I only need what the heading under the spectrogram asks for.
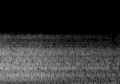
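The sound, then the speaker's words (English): An express truck's engine drones steadily as it turns a corner into a street in Beverly Hills, a broad rushing rumble that slowly eases off over about a second. No one speaks. “Uh-oh, there's an express truck turning the corner into guess-whose street.”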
